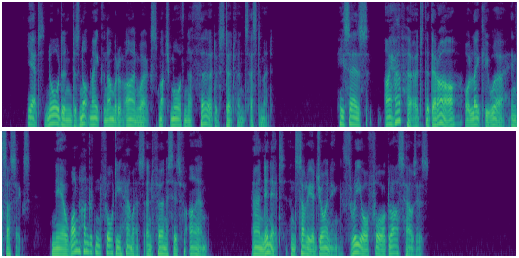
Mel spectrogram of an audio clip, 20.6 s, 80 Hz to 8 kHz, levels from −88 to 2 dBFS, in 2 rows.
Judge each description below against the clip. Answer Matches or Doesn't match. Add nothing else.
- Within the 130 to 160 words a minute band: Matches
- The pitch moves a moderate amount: Matches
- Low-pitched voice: Matches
